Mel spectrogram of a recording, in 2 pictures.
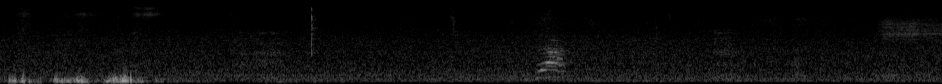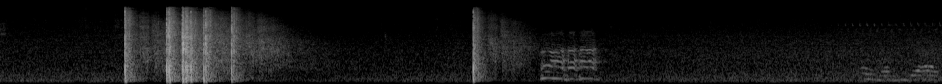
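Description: Firecrackers going off: a quick string of about five sharp bangs, followed about two seconds later by one more bang.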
